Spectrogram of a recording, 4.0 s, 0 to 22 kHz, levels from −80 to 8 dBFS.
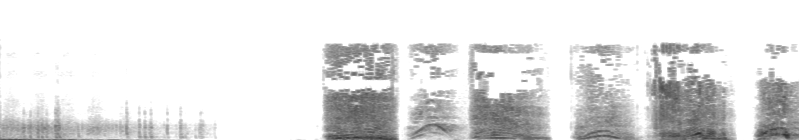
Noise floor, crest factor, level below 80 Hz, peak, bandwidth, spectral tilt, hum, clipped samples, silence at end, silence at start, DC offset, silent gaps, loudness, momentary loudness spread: -82 dBFS; 20 dB; -38 dBFS; -2 dBFS; 15.5 kHz; -2 dB/octave; none; under 0.1%; 0 s; 0 s; under 0.1%; none; -20 LUFS; 16 LU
